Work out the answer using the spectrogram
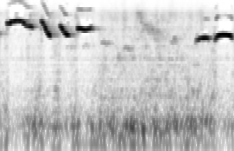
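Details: Oriental magpie-robin singing in the wild: loud, clear whistled phrases, some sliding down and some rising, given in short bursts with a quiet gap in the middle, over faint low rumble.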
